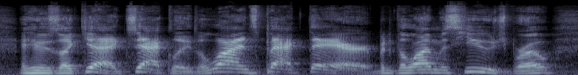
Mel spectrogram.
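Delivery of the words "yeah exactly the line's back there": loud put-on old man voice.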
